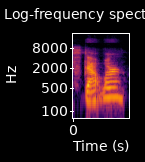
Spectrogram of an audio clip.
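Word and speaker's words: Staedtler: And then I got a set, a larger 12 color set and they were, I think you pronounce it Statler.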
